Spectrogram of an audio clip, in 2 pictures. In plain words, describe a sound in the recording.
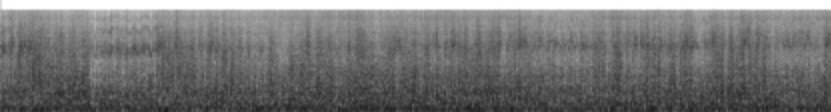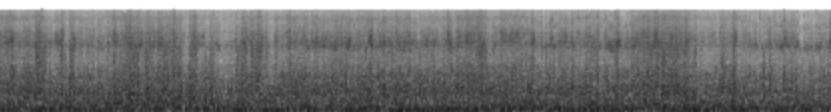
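Tyres hiss steadily on a wet road.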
